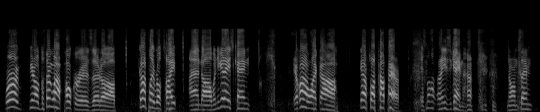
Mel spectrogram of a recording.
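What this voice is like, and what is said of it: Put-on Texas accent, toothless mumble. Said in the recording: “Was he eating soup when he talked to you about it ... that's his lack of teeth ... Your Texas accent, like, sounds like”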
